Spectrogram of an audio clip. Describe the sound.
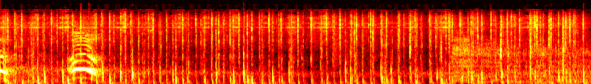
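Horses' hooves as a cavalry patrol rides, a steady stream of many sharp clip-clop strikes running through the whole clip at moderate loudness.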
